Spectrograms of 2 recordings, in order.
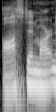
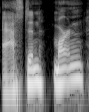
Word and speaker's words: Aston Martin: I keep saying uh since I keep saying Austin Martin instead of Aston Martin there is a good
